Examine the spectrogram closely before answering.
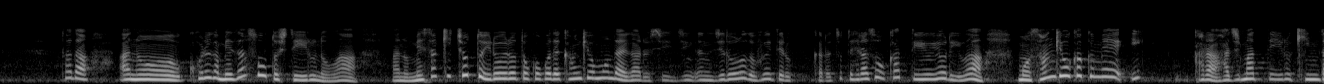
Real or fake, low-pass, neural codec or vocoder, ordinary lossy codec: real; 5.4 kHz; none; none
